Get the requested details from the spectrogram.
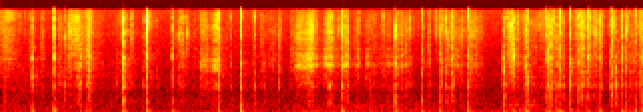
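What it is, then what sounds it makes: Paper greeting card scratched. A small, flat card-stock greeting card printed with pink balloons is held in both hands and scratched by fingernails across its surface. A rapid run of dry, scratchy strokes and sharp clicks comes with soft low thumps and bright rasping noise, each sound cutting off almost at once.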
